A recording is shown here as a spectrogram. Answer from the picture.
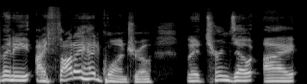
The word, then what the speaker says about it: Cointreau: Cointreau. Am I saying that right? – You are saying it right.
